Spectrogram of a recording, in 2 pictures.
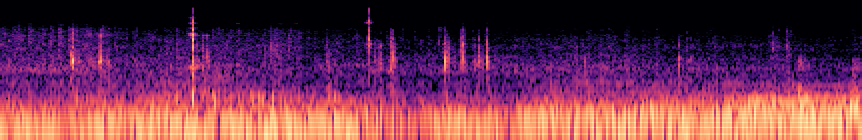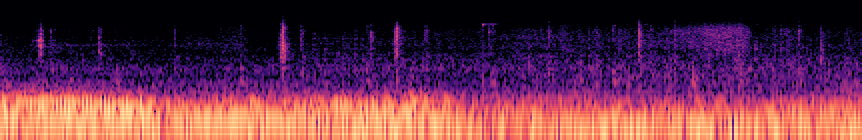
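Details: Car climbing a hill after a misfire fix: deep, even engine rumble with no stumbles or misses; smooth, healthy running under load.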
